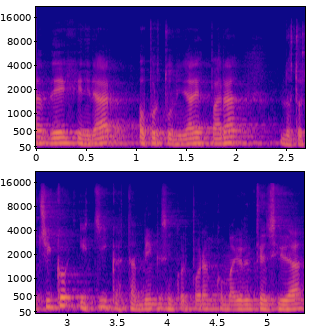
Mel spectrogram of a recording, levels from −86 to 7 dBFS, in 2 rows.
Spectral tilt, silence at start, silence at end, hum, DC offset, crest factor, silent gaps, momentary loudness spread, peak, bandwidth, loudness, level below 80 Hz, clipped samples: -7 dB/octave; 0 s; 0 s; none; under 0.1%; 16 dB; none; 6 LU; -14 dBFS; 15.5 kHz; -31 LUFS; -72 dBFS; under 0.1%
